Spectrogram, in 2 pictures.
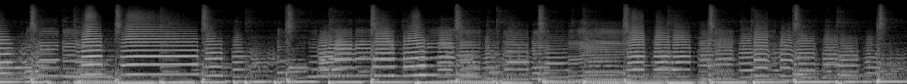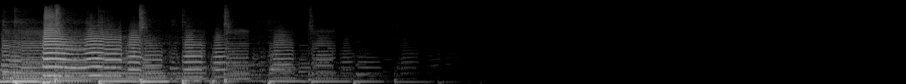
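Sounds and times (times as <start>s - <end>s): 
Dixieland band playing: 0.0s - 13.2s.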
